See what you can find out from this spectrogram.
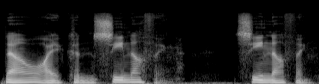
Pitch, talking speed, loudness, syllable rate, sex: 90 Hz, 115 wpm, -20 LUFS, 3.8 syllables/s, male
